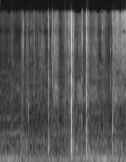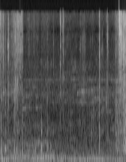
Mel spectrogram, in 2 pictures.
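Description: Folding knife blade cutting through packing tape on a cardboard box: light scraping with a few short sharp ticks, the loudest about a second and a half in, over a low background hum.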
